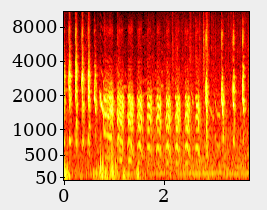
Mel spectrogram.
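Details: Penned mountain quail feeding on treats: a run of quick, repeated, slightly buzzy downslurred notes mixed with sharp tapping clicks.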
